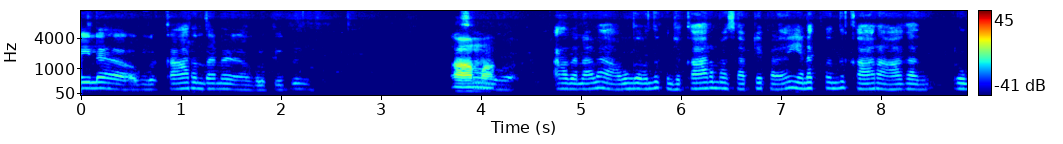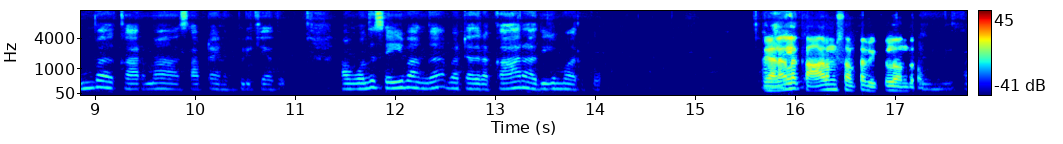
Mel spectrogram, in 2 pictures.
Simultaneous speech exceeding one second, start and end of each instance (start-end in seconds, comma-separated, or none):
none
